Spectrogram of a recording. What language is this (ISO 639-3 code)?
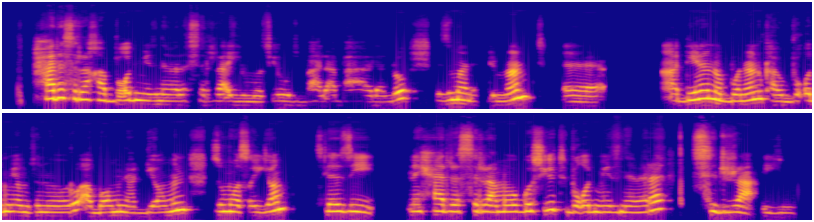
tir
